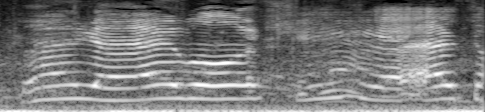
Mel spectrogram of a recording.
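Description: A toddler singing in long, held high notes.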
